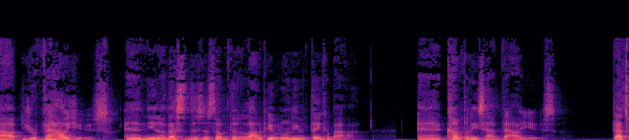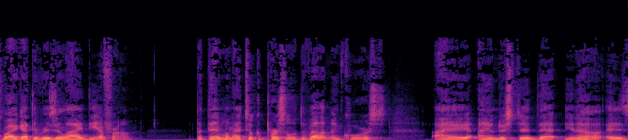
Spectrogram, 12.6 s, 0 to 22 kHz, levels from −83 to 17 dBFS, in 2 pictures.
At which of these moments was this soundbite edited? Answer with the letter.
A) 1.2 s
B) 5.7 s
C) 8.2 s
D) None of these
A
